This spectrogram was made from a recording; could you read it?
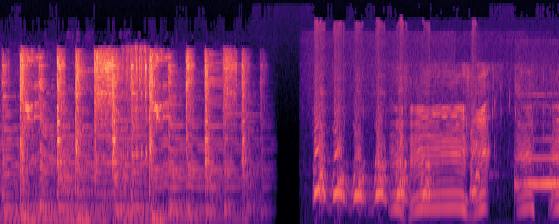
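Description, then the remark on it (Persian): A dense burst of music-like sound breaks off, and after a short silence jackals yelp and howl in overlapping, rising-and-falling cries that keep going to the end. “تو مزه میتا شغالا شما چی حال انداختین تو بگو خو؟”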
